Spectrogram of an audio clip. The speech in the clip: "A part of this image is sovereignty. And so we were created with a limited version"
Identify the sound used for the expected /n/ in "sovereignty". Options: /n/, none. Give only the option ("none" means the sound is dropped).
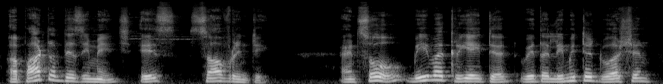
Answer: /n/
